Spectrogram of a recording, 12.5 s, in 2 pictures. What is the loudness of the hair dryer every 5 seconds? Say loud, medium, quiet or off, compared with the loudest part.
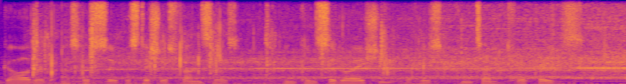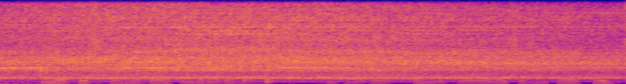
medium, loud, loud.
